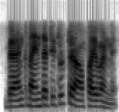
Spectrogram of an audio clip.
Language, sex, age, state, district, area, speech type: Telugu, male, 18-30, Andhra Pradesh, East Godavari, rural, conversation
